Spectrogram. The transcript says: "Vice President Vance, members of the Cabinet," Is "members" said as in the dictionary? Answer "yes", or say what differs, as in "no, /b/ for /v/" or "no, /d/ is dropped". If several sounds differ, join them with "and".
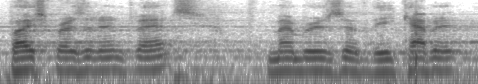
yes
